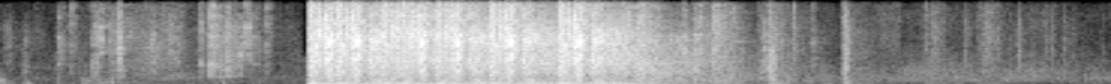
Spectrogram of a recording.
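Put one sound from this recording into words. A rifle fires a rapid burst of shots close by.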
